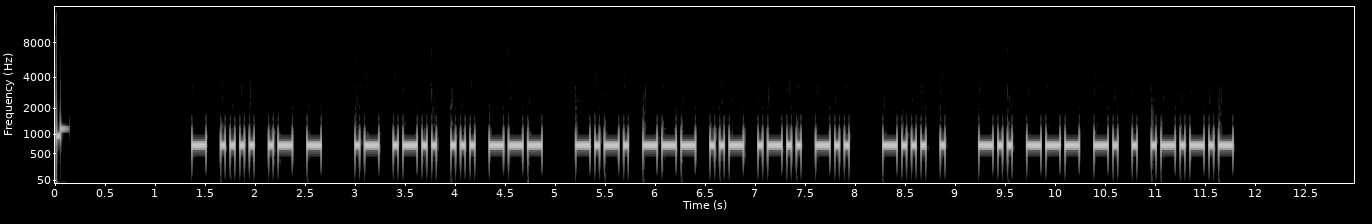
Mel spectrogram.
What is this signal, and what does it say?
Morse code, heard as a keyed tone, about 25 wpm, 700 Hz. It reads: THAT ALSO COULD BE DONE.
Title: Sentences from Top 1000 Words - Review Part 1 - 25wpm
